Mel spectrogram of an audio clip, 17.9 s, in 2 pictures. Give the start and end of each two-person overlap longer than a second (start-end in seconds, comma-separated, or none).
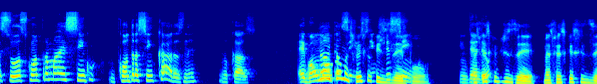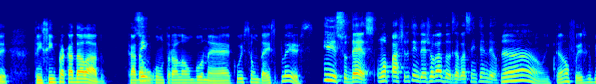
4.7-6.4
